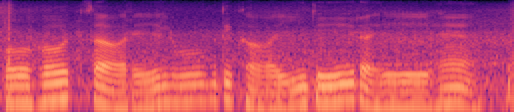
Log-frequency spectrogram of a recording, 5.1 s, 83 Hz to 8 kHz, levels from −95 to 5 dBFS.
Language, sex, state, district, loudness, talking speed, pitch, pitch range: Hindi, male, Madhya Pradesh, Umaria, -18 LUFS, 80 wpm, 120 Hz, 95-130 Hz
